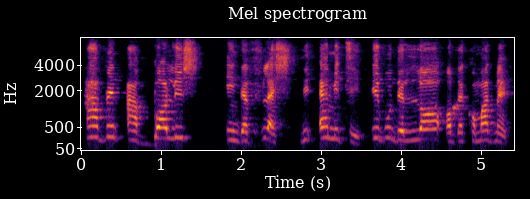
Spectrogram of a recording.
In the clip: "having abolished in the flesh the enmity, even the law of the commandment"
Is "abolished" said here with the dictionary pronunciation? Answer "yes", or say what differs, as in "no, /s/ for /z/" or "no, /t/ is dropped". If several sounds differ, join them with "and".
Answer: yes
